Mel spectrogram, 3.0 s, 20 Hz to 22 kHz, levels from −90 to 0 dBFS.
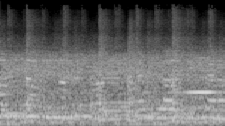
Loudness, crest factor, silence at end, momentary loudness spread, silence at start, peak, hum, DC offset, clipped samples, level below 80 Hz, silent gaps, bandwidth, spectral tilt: -19 LUFS; 14 dB; 0 s; 4 LU; 0 s; -6 dBFS; none; under 0.1%; under 0.1%; -44 dBFS; none; 18.5 kHz; -5 dB/octave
